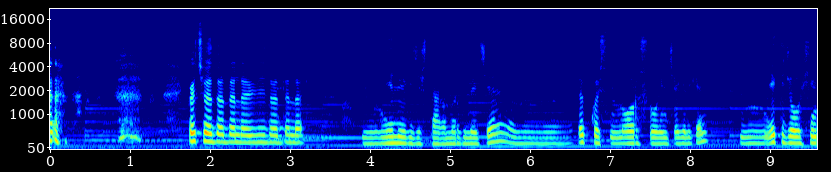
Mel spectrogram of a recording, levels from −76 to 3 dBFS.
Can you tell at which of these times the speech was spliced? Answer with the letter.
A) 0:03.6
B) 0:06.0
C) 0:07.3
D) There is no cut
A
